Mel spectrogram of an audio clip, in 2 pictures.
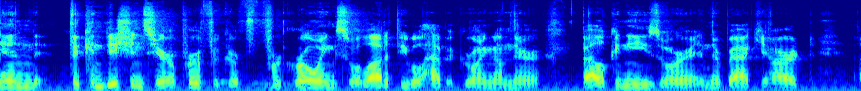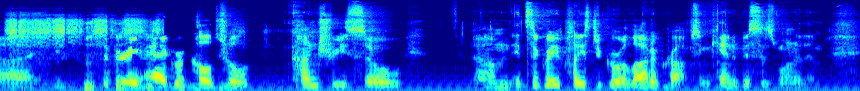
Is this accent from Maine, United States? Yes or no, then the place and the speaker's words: yes; Maine, United States; I saw the … in my home state of Maine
